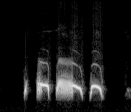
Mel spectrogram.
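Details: Spotted dove used as a decoy to call wild doves in for trapping, giving one short phrase: a brief note, then three drawn-out husky coos, the middle one longest.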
